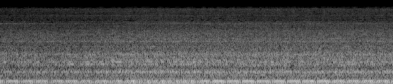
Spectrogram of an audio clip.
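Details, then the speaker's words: Nissan D22 Navara with VK45 V8 swap idling after the dud wire was repaired with a new plug pigtail: steady, even burble with regular pulse, no stumbles or dropouts; normal idle, fixed. "No drama at all. Fixed. So just one dud wire that was causing all our trouble."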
